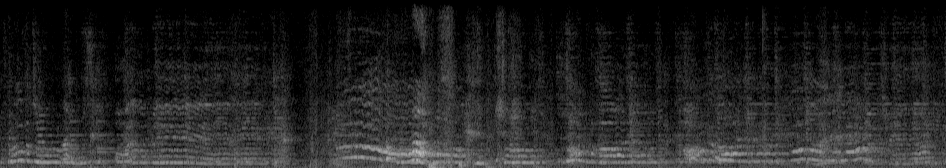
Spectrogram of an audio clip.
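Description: Music with singing: a sung melody that glides and holds notes, swelling loudest about six seconds in.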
